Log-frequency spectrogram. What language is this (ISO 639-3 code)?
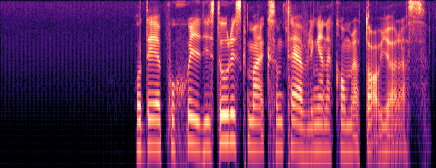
swe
